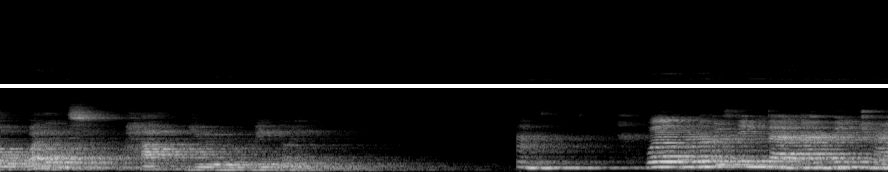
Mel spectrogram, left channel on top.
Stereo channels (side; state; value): left; silent; 56 dB below the other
